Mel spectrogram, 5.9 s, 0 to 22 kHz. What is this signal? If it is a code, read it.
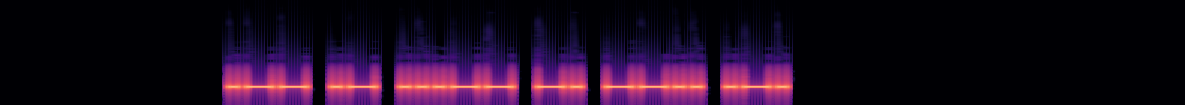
Morse code, heard as a keyed tone, about 28 wpm, 690 Hz. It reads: WA3NZR
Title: Call Signs Repeated 3x - 28wpm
